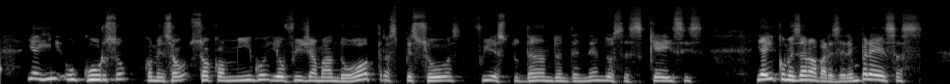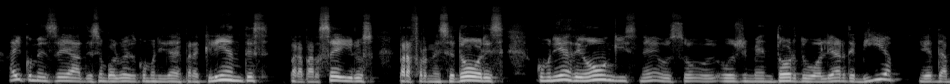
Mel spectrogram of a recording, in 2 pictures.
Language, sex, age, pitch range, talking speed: Portuguese, male, 30-49, 145-190 Hz, 155 wpm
